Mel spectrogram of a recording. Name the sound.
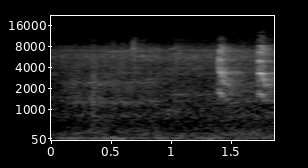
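birds calling near full backyard bird feeders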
